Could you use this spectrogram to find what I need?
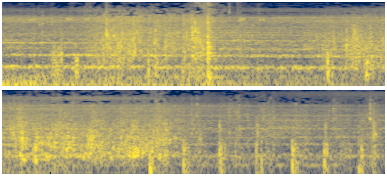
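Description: Footsteps crunch on dirt and stones.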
